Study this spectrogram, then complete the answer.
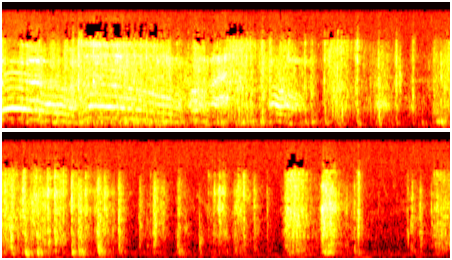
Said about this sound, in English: There's a wagon pulling into the yard. Why, that's the same... Same what? He's a peddler. Tinware and stuff.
